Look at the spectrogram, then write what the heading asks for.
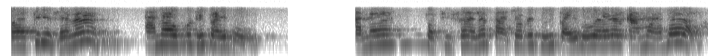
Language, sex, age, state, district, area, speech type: Odia, male, 60+, Odisha, Balangir, urban, conversation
